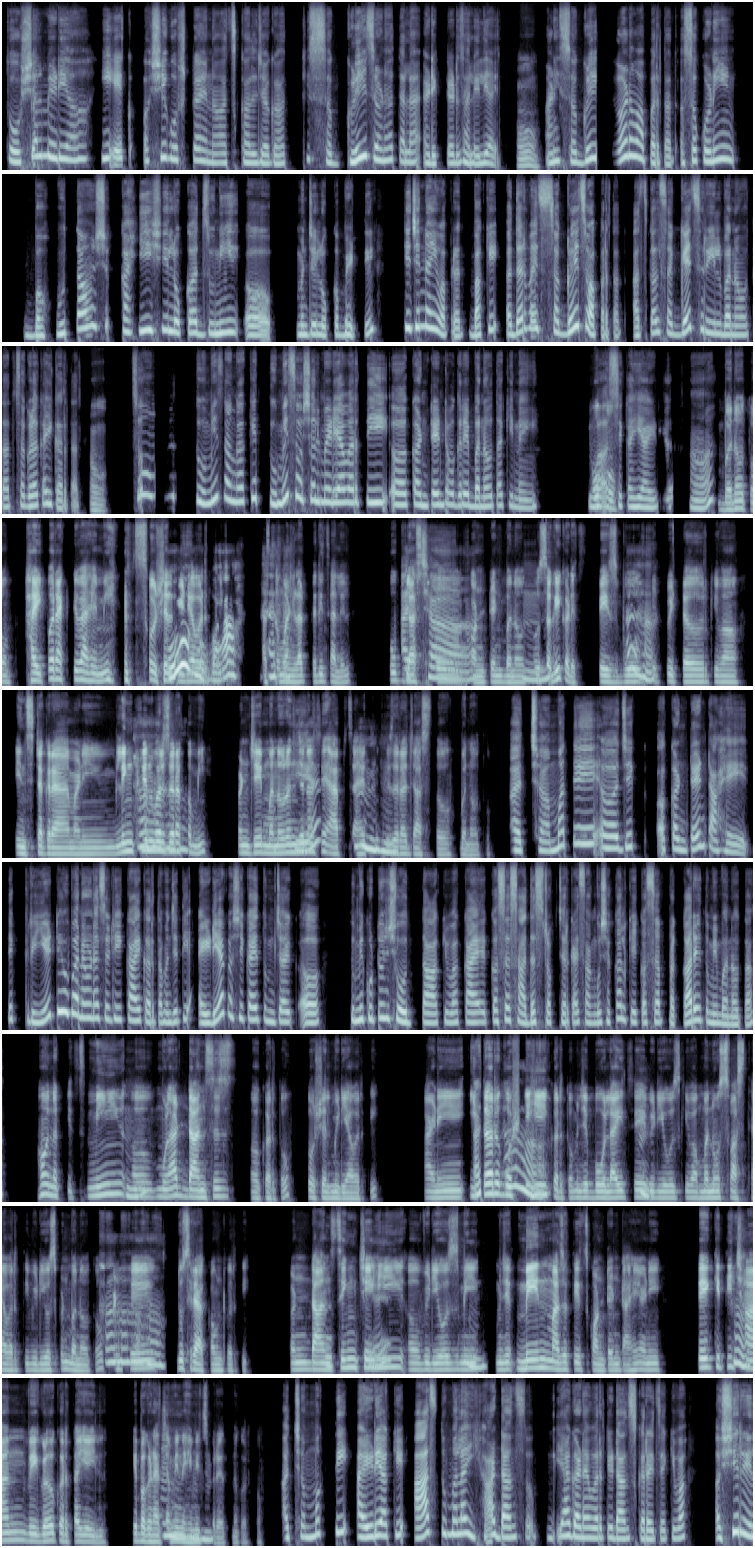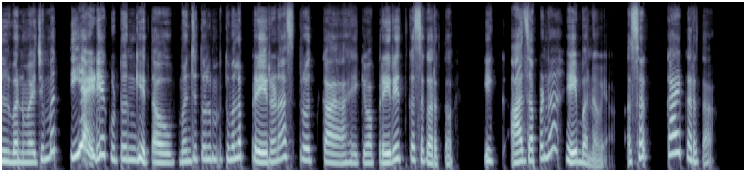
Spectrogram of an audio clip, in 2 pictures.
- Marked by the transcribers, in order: in English: "एडिक्टेड"; tapping; other background noise; in English: "सो"; in English: "आयडियाज?"; in English: "हायपर"; laughing while speaking: "सोशल मीडियावरती"; chuckle; in English: "आयडिया"; in English: "डान्सेस"; in English: "डान्सिंगचेही"; in English: "मेन"; in English: "आयडिया"; in English: "डान्स"; in English: "डान्स"; in English: "आयडिया"
- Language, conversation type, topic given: Marathi, podcast, सोशल मीडियासाठी सर्जनशील मजकूर तुम्ही कसा तयार करता?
